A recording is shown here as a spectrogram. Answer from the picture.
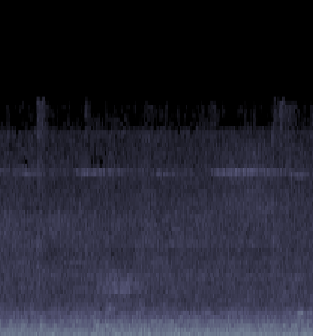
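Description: Steady outdoor background noise with a low, uneven rumble, and faint voices in the background.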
